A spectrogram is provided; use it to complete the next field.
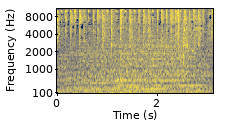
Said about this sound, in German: Tom stürzt in sein Auto und rast Lena hinterher, hinab zum Kanal.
